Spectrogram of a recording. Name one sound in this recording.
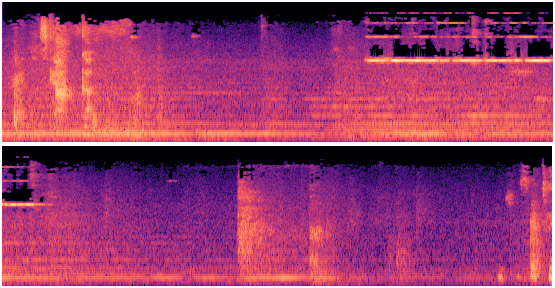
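An elevator hums steadily and then falls quiet.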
